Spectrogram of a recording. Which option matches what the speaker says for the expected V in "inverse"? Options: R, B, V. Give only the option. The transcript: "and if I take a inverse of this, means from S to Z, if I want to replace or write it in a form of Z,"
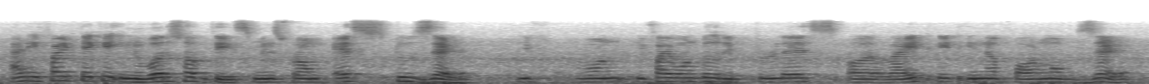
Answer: V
